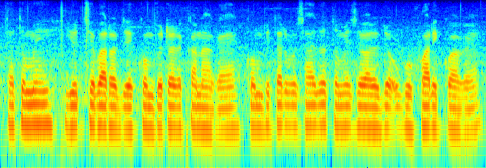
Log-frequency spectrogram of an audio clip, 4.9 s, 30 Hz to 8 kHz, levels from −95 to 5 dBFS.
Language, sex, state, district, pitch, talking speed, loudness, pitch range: Chakma, male, Tripura, Dhalai, 120 Hz, 185 wpm, -19 LUFS, 115-125 Hz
